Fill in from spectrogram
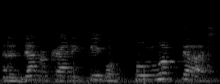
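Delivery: stirring speech building to a shout; rally the crowd, end on a rousing call. Acted. Rally speech continues, building to close.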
